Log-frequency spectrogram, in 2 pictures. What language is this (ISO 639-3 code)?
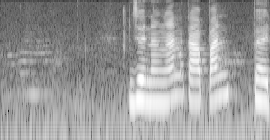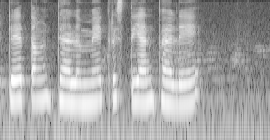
jav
